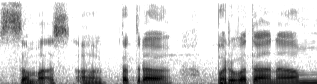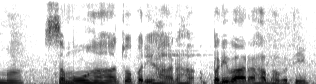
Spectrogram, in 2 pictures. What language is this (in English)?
Sanskrit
